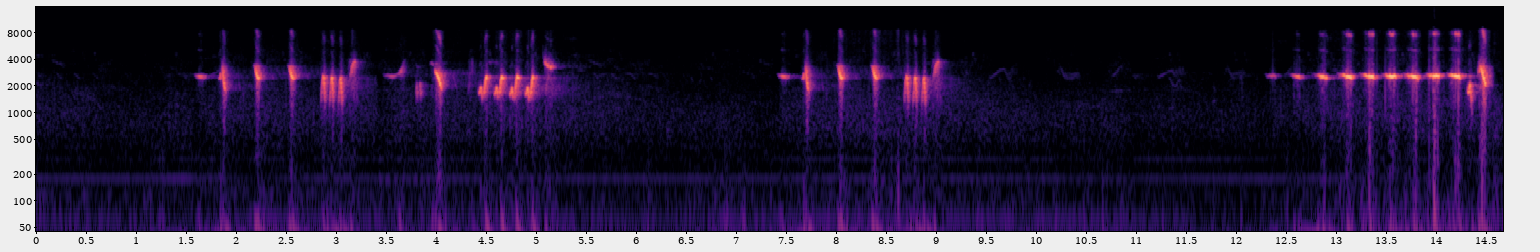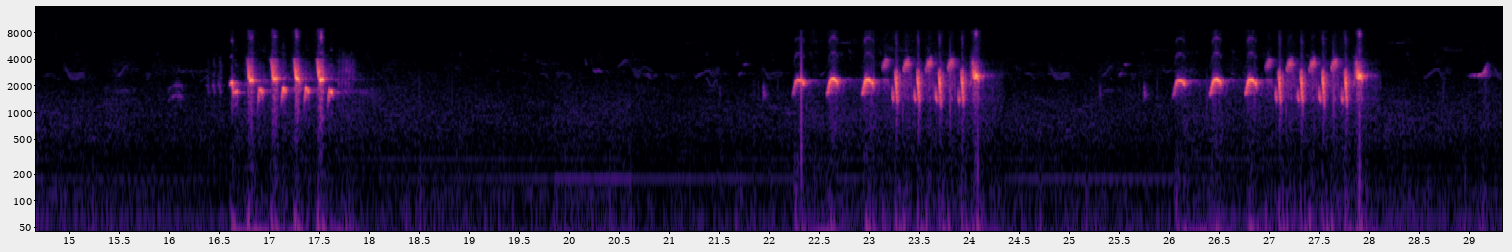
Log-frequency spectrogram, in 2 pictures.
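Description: A bird chirping in short bursts of rapid high chirps, about seven phrases with silences of one to several seconds between them. The loudest, about halfway through, is a quick even trill.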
